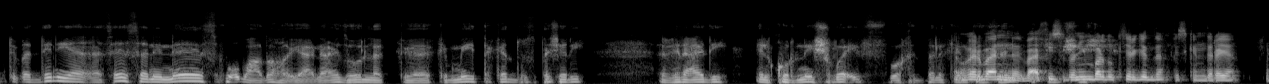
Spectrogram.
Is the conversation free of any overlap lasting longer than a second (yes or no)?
no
